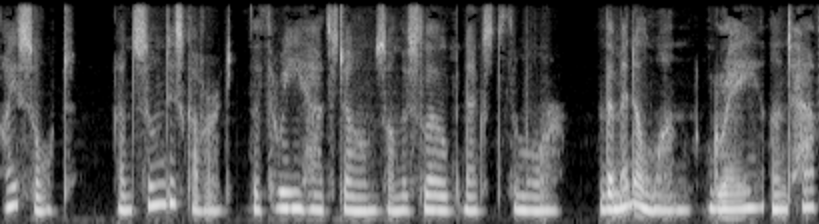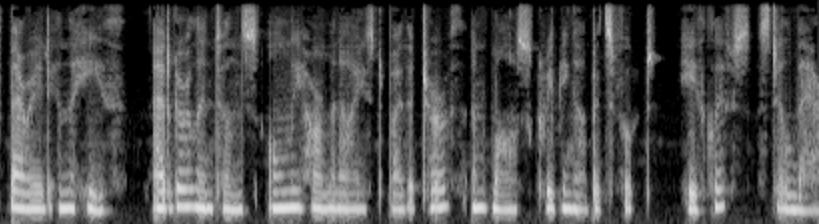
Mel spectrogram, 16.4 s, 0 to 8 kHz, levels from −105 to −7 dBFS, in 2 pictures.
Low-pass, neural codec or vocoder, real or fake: 7.2 kHz; none; real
